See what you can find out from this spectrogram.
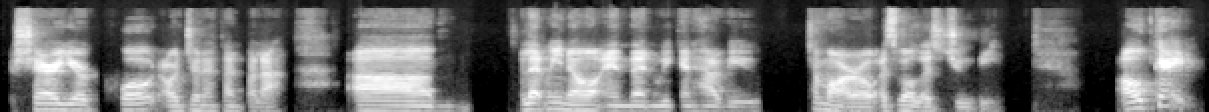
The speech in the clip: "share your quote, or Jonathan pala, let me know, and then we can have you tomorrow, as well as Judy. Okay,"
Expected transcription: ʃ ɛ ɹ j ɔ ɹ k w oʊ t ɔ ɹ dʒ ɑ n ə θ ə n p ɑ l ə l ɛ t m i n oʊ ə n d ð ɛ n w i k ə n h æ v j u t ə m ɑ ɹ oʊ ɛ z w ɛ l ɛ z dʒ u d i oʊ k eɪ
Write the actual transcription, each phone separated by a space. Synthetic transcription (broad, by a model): ʃ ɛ ɹ j ɔ ɹ k w oʊ t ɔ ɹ dʒ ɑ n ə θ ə n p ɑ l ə l ɛ t m i n oʊ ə n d ð ɛ n w i k ə n h æ v j u t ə m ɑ ɹ oʊ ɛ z w ɛ l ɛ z dʒ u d i oʊ k eɪ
